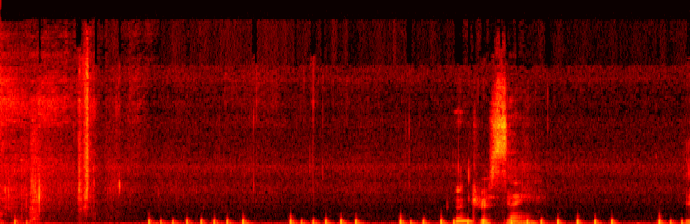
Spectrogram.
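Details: A small, eating-size black drum (Pogonias cromis) just caught by bully net in Florida drums out of the water in quick bursts of low, knocking pulses, about ten per second.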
